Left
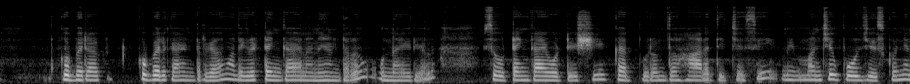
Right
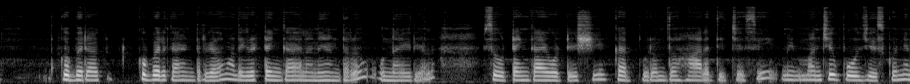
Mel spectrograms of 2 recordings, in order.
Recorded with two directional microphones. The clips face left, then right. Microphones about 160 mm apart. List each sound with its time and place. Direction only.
0.4 s a woman's voice: 35° right (ahead or behind)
